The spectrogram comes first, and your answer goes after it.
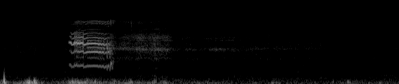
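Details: Hungry cats waiting to eat: a person calls with a psst, then one bright, slightly falling meow lasting under half a second, followed by quiet rustling and handling noises.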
